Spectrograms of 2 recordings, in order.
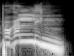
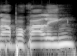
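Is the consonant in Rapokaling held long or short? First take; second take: long; short. First: The consonant is held long, with emphasis. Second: The consonant is short, without emphasis. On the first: A local is saying the name. The speaker calls it right. "padahal Rapokaling" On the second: An outsider is reading the name. The speaker calls it wrong. "Telah terjadi kebakaran di Rapokaling"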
